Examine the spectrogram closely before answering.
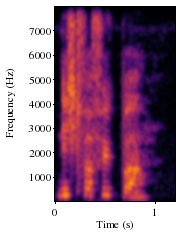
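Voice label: German, unavailable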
